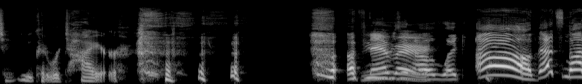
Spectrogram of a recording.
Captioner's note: laughter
